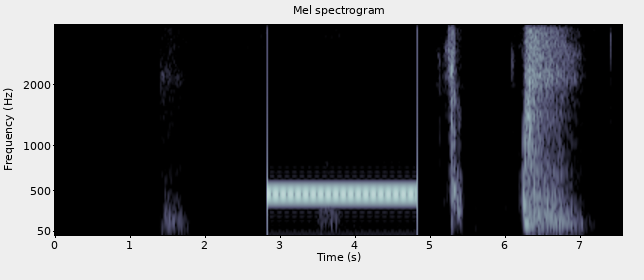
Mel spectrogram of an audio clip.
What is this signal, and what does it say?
Ringback tone (North America), 440 + 480 Hz.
